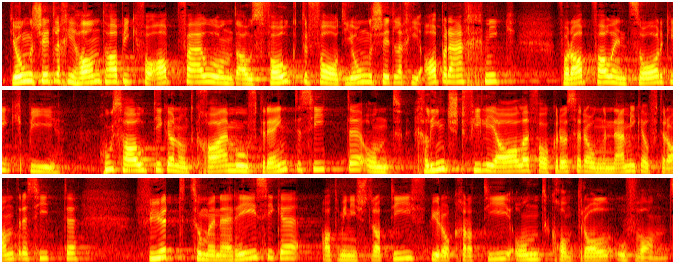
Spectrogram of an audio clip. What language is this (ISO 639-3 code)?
gsw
